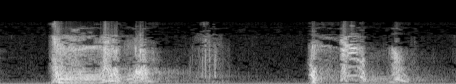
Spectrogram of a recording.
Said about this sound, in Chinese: 我这个咳嗽有很多不同的原因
